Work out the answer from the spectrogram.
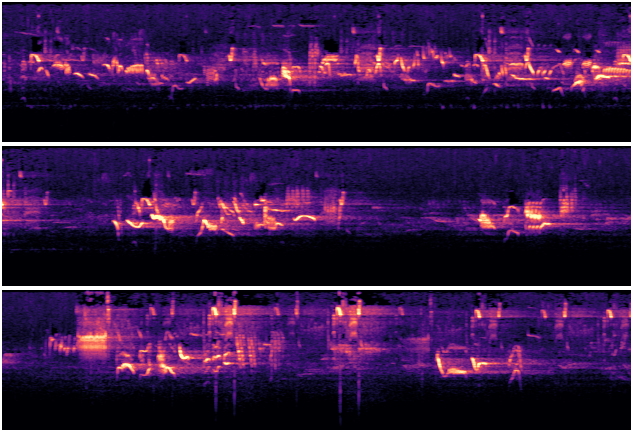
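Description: Small birds chirping and singing: a dense run of quick high chirps and trills, with a few short pauses.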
